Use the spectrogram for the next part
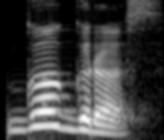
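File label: "гӧгрӧс", Komi, female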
